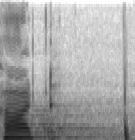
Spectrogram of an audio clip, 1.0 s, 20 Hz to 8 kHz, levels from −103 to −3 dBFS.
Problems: background sounds at intervals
